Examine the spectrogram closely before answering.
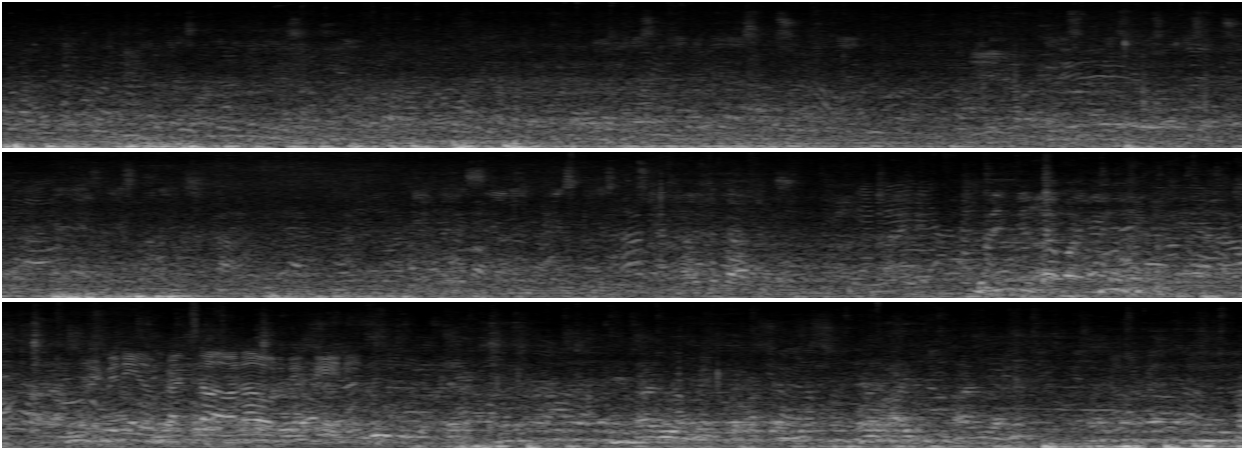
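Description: A busy street crowd chatters nearby outdoors.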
